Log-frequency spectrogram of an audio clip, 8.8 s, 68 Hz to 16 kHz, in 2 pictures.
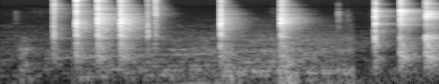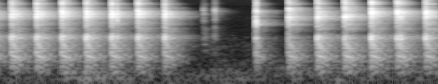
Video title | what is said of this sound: This Volvo V70 has broken off Bolts in the engine block. Can we Save it? | if I tap it, You can hear it. So I think this one might be loose.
